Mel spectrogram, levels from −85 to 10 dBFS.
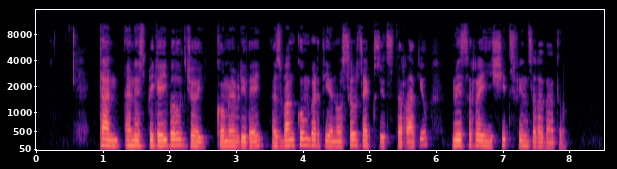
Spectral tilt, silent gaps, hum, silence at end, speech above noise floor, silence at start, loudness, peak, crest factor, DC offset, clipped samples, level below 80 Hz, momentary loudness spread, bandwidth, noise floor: -6.5 dB/octave; none; none; 0.6 s; 28 dB; 0.95 s; -21 LUFS; -2 dBFS; 18 dB; under 0.1%; under 0.1%; -66 dBFS; 8 LU; 11 kHz; -48 dBFS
